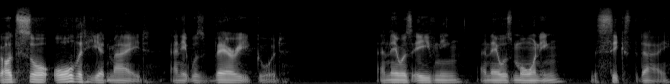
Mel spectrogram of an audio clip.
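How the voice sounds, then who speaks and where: A man with a plain, everyday voice and a fairly low pitch talks at a moderate pace, with big swings in loudness. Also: fairly even intonation. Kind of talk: scripture reading aloud. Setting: church.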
